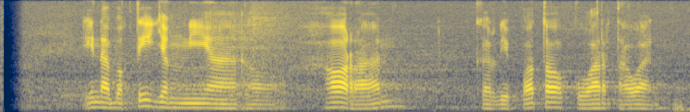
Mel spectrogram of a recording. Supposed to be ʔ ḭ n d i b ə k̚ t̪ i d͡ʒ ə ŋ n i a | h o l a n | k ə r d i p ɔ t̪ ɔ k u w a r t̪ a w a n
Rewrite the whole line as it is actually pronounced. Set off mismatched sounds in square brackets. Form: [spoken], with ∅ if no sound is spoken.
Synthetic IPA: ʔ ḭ n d [a] b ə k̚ t̪ i d͡ʒ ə ŋ n i a | h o [ɾ] a n | k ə r d i p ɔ t̪ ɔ k u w a r t̪ a w a n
